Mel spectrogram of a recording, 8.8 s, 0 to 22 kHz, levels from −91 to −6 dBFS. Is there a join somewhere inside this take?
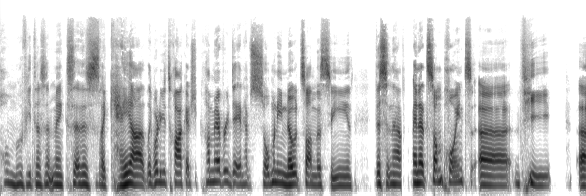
yes; 1 cut; at 6.0 s

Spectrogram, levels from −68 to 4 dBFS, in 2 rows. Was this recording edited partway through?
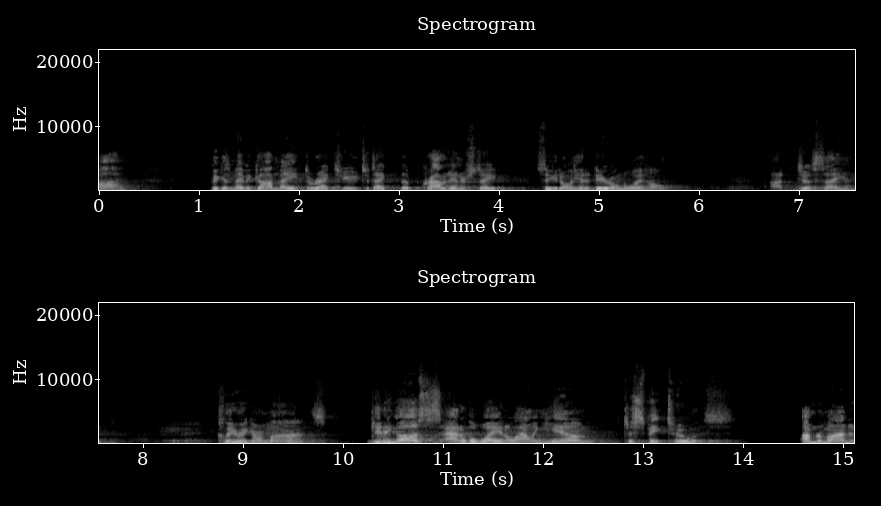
no; 0 cuts

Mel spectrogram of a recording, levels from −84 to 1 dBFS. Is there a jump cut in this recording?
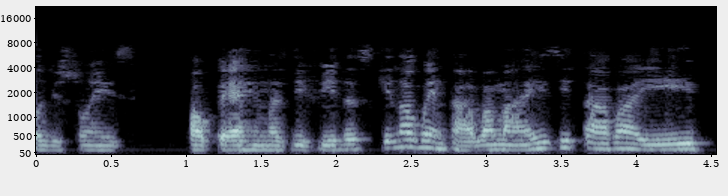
no; 0 cuts

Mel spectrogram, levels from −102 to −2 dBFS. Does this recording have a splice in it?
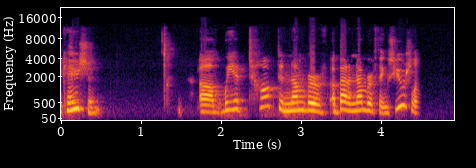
yes; 2 cuts; at 1.7 s, 3.4 s

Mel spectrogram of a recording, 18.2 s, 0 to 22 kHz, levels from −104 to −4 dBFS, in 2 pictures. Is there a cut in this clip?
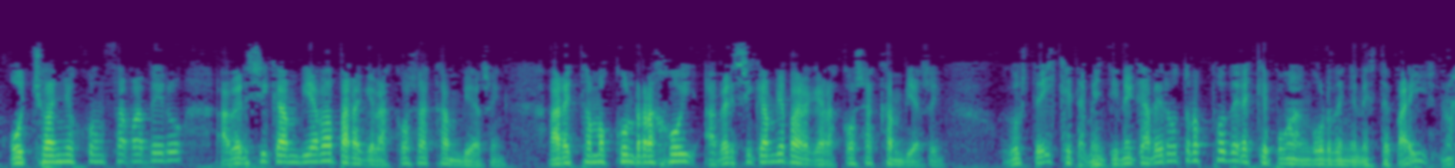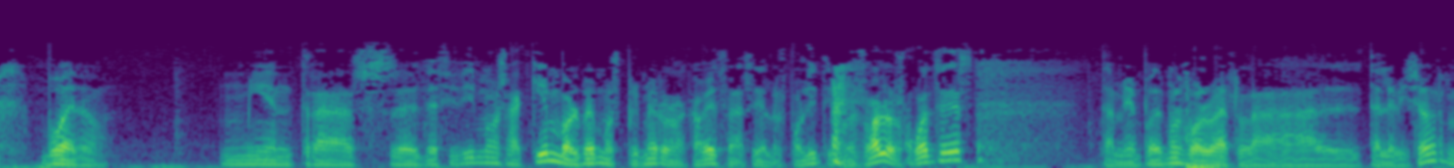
no; 0 cuts

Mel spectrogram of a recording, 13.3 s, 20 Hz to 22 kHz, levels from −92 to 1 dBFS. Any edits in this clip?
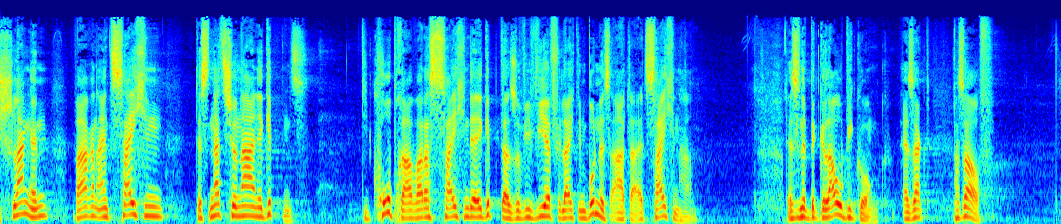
yes; 2 cuts; at 9.8 s, 11.9 s

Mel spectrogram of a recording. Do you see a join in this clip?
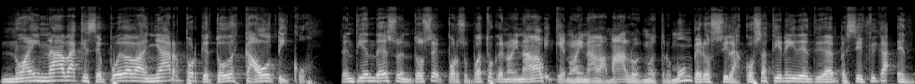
yes; 2 cuts; at 5.4 s, 6.9 s

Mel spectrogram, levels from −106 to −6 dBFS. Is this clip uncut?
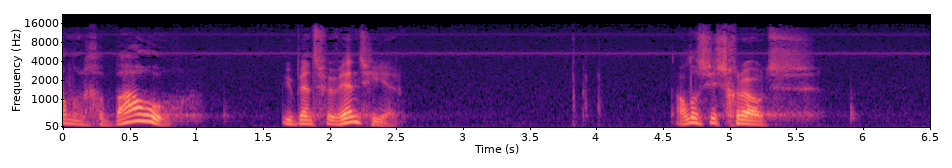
no; 1 cut; at 1.5 s

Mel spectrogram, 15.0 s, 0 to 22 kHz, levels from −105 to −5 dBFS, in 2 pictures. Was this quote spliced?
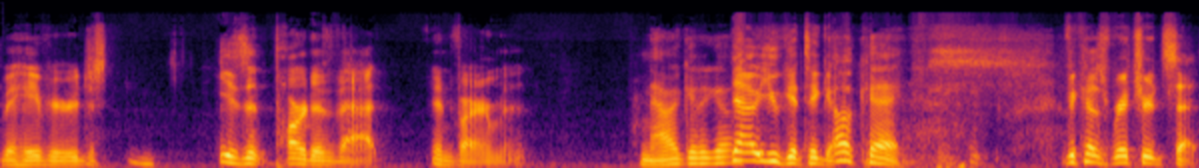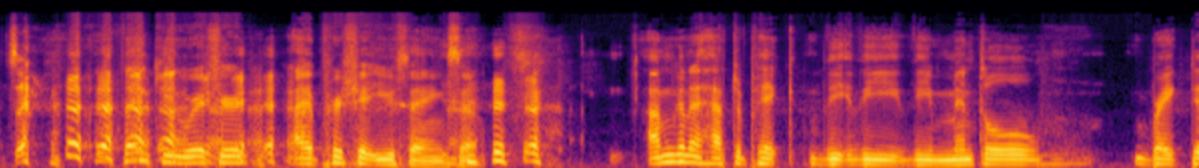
no; 0 cuts

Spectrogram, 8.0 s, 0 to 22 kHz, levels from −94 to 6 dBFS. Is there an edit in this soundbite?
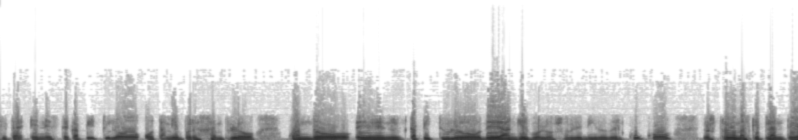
no; 0 cuts

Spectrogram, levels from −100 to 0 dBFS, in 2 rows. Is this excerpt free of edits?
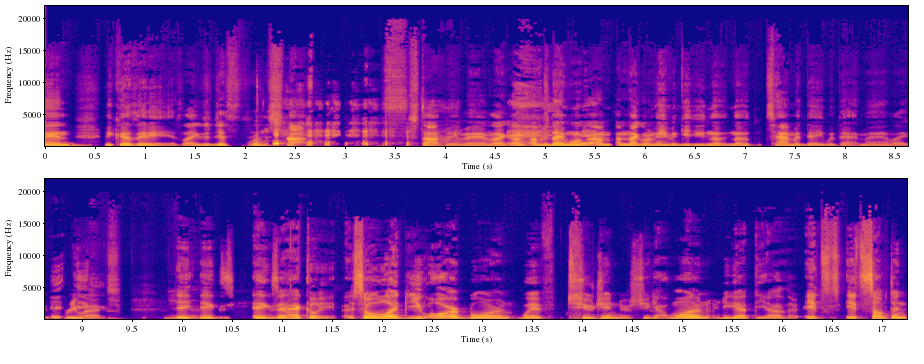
yes; 0 cuts

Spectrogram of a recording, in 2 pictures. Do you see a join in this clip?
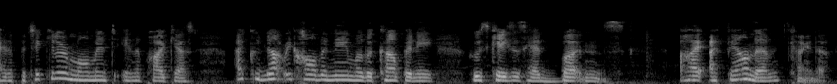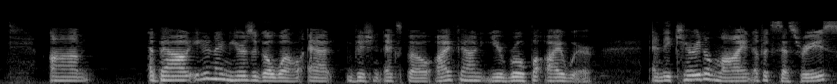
no; 0 cuts

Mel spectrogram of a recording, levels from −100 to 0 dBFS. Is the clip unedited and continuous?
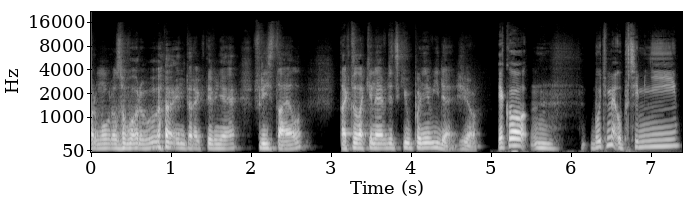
no; 1 cut; at 5.0 s

